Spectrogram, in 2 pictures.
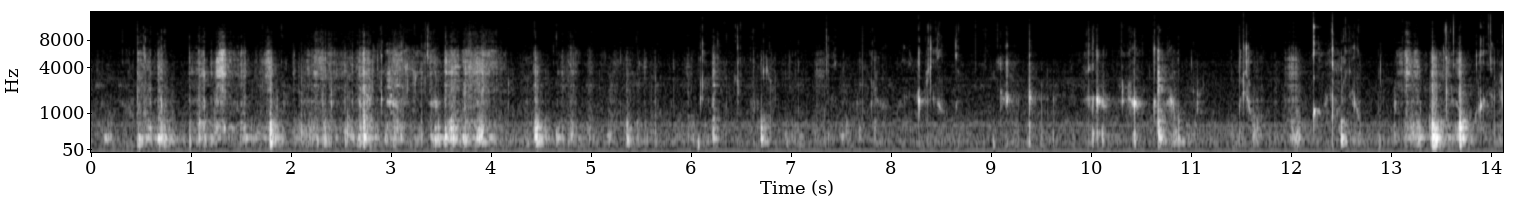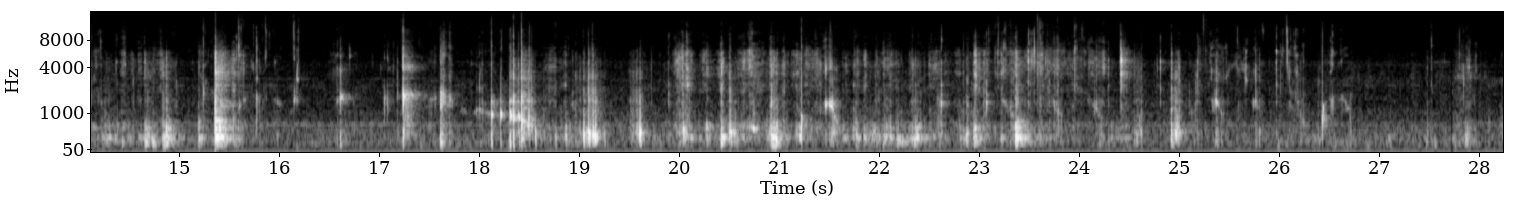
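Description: Close-miked mouth sounds of a person biting and chewing soft, wet grey chunks, with many short crunchy clicks at irregular intervals.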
